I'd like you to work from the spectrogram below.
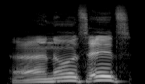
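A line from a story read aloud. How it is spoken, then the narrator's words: Barked command, king. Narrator (Russian): рявкнул кёниг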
